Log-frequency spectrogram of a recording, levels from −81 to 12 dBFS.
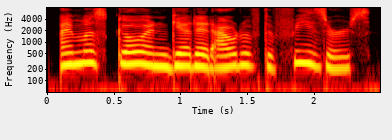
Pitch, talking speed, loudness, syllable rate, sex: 250 Hz, 240 wpm, -16 LUFS, 4.9 syllables/s, female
